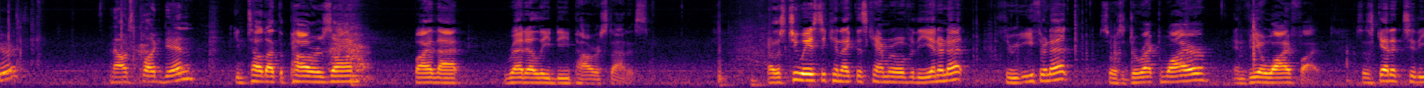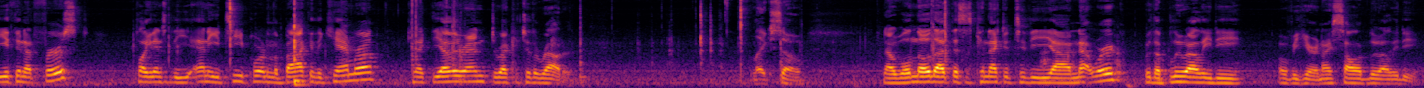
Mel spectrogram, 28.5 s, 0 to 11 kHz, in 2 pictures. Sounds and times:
Speech: 0.0s - 0.3s, 1.1s - 6.6s, 7.7s - 20.0s, 21.7s - 22.3s, 23.1s - 28.4s.

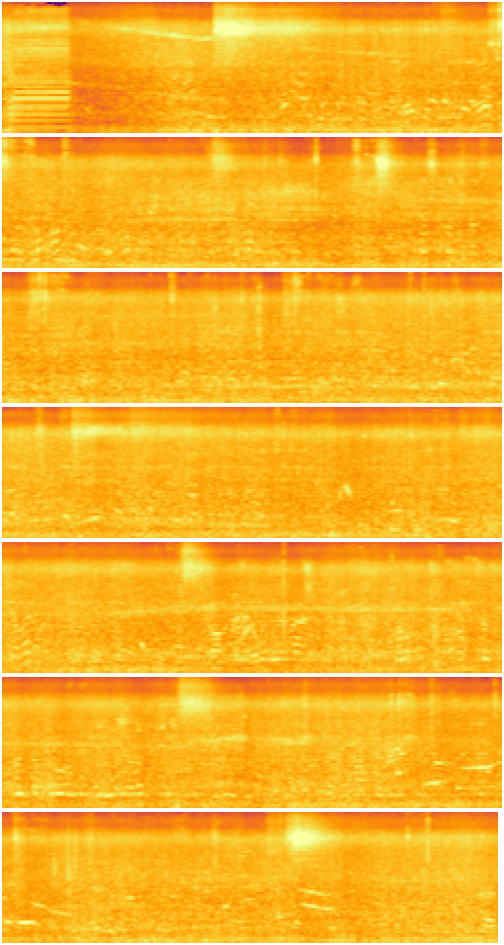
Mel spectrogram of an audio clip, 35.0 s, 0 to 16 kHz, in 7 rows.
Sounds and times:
Truck: 0.0s - 34.9s
Speech: 1.8s - 34.9s.

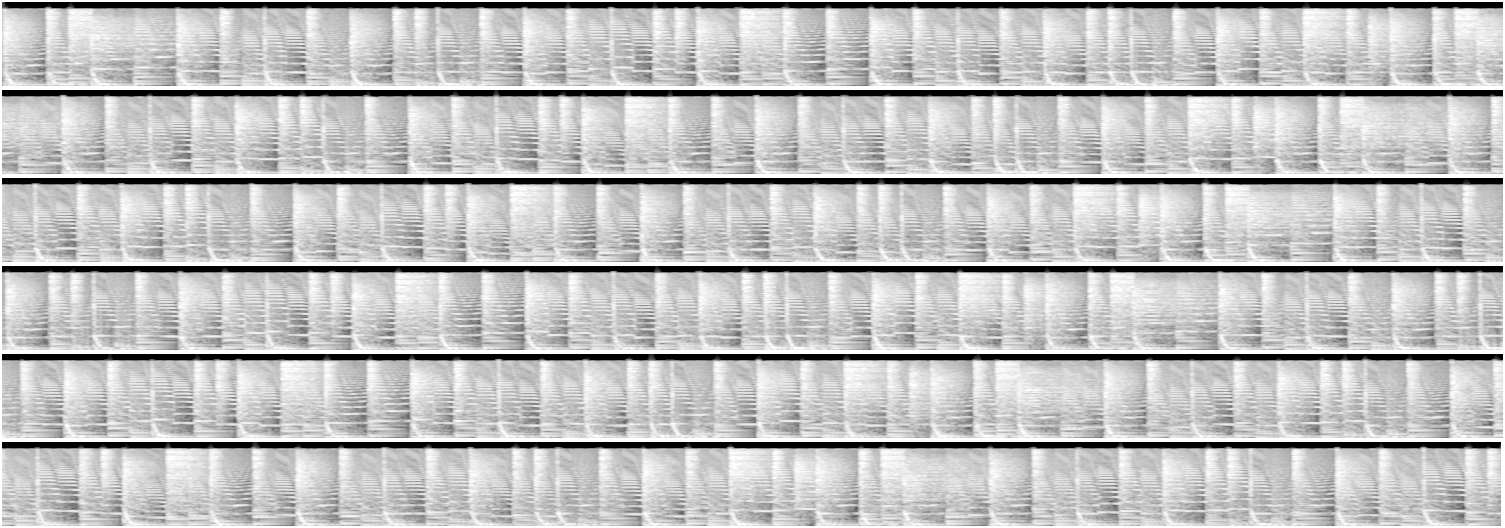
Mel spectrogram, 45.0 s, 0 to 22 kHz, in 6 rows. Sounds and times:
Music: 0.0s - 45.0s.

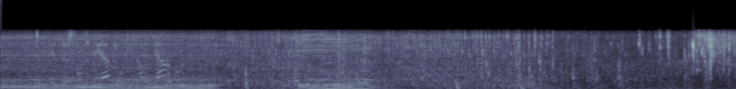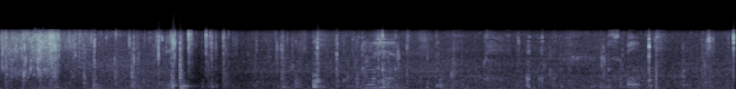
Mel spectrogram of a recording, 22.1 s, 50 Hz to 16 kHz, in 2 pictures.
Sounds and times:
Speech: 0.7s - 2.8s, 16.4s - 17.1s, 20.1s - 20.9s.

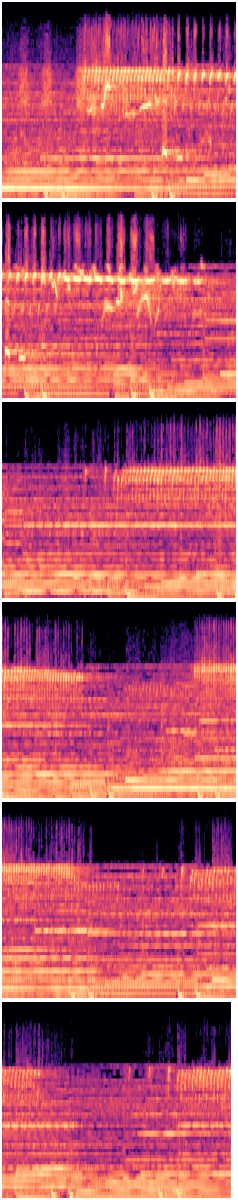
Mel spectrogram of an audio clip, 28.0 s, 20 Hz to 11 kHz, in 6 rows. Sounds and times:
Music: 0.0s - 27.9s.

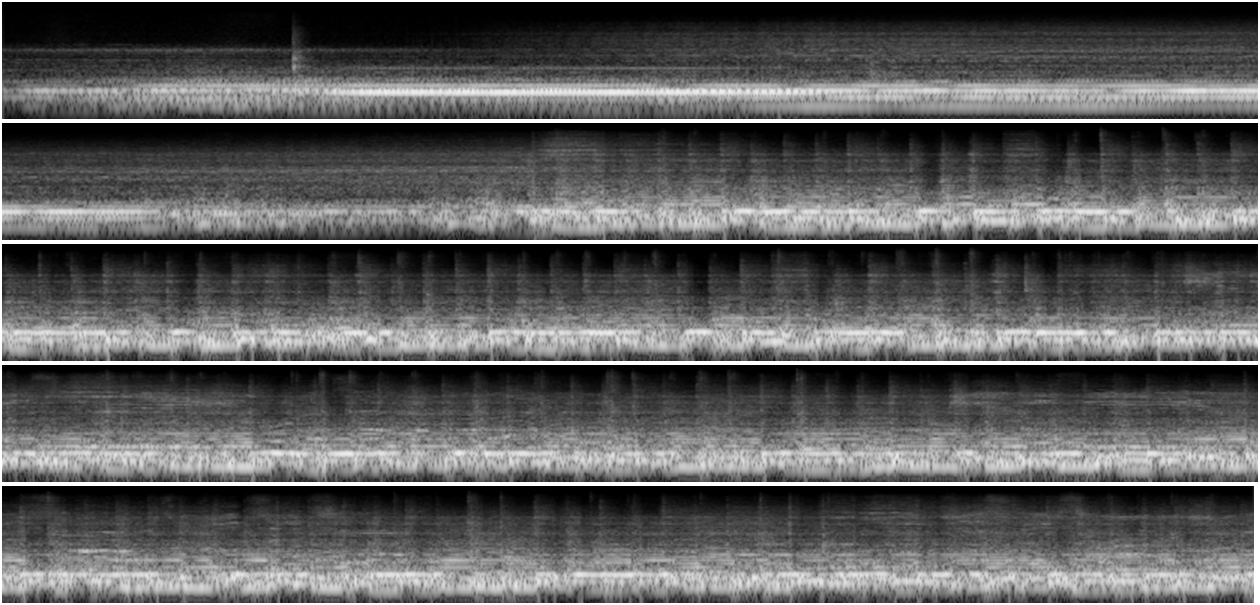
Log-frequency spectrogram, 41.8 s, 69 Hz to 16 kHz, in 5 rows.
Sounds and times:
Bass guitar: 0.0s - 41.8s
Rock music: 0.0s - 41.8s.

